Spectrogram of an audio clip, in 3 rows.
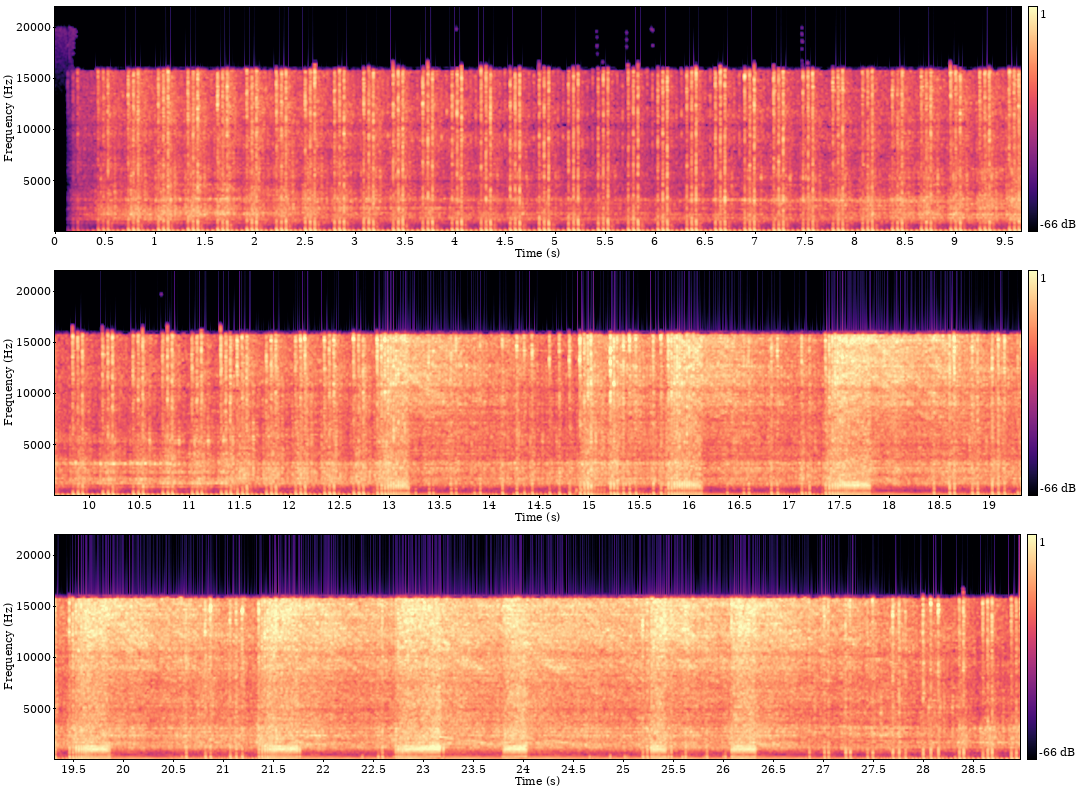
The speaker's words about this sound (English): Let's round it out with a rotary engine. This is a Hercules W200, and I believe this was a Wankel engine. But this thing actually runs on a mixture of gas and two-stroke oil as well.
